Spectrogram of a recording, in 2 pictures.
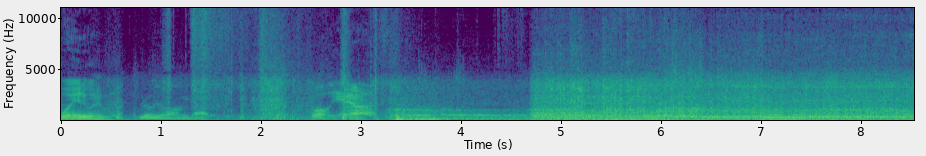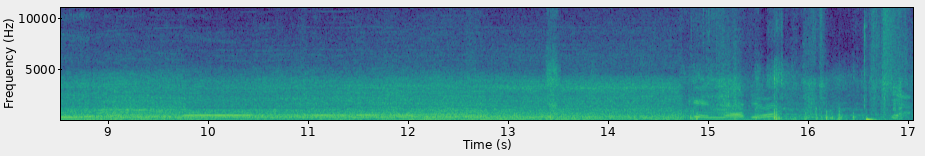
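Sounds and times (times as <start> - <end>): heavy machine engine whining: 3.2 - 15.4.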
